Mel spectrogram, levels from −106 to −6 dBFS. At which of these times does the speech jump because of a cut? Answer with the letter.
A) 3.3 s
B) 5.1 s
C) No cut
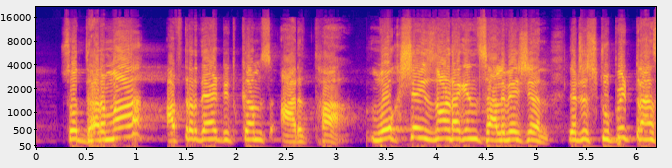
A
